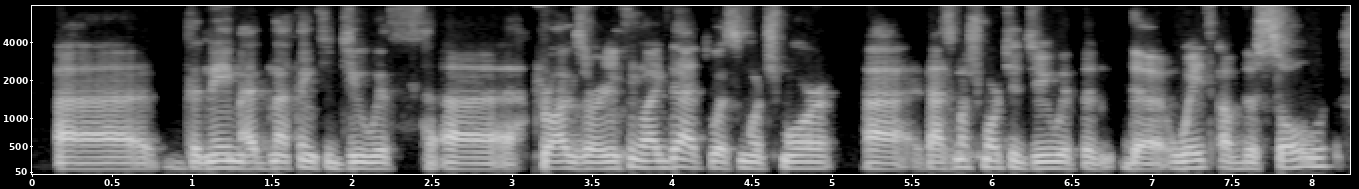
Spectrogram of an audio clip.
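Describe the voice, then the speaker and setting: In a Quebec accent, a man with a medium pitch and a dark, mellow tone talks at a moderate pace in a monotone, flat delivery. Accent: Québécois French accent in English. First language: French. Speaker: rock band singer and songwriter. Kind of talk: podcast interview. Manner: halting, many fillers.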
